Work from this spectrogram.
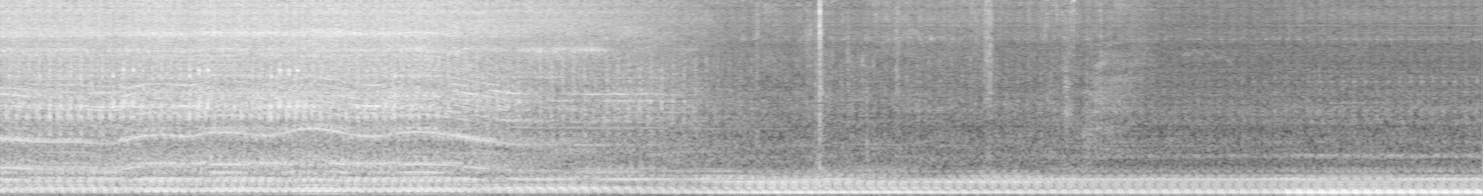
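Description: Idling engine with a steady knock about three times a second riding over the run, deep and regular; knocking at idle.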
